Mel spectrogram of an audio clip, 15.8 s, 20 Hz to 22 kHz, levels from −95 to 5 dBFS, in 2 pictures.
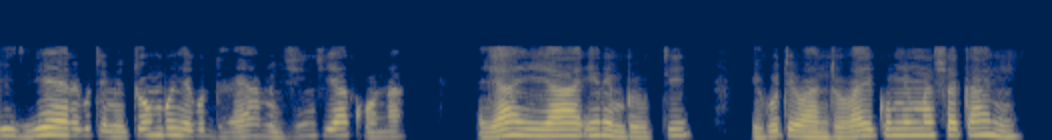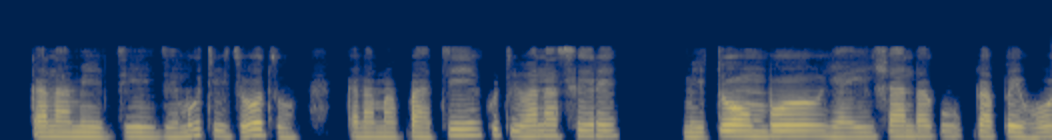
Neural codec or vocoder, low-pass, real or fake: none; 5.4 kHz; real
